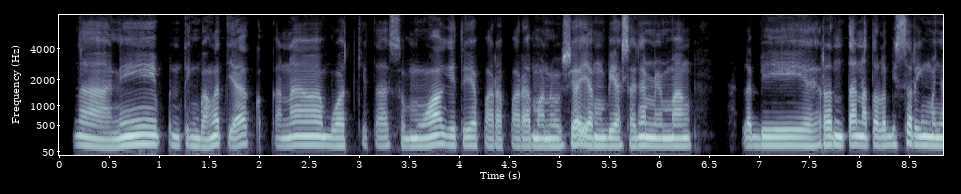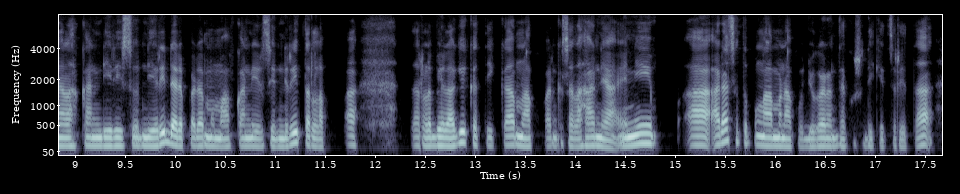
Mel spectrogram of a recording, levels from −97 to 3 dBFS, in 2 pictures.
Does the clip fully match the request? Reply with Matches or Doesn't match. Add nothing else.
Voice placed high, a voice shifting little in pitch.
Doesn't match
